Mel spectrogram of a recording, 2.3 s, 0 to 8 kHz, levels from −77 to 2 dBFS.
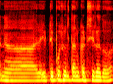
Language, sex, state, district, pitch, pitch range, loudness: Kannada, male, Karnataka, Chamarajanagar, 140 Hz, 135-145 Hz, -15 LUFS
